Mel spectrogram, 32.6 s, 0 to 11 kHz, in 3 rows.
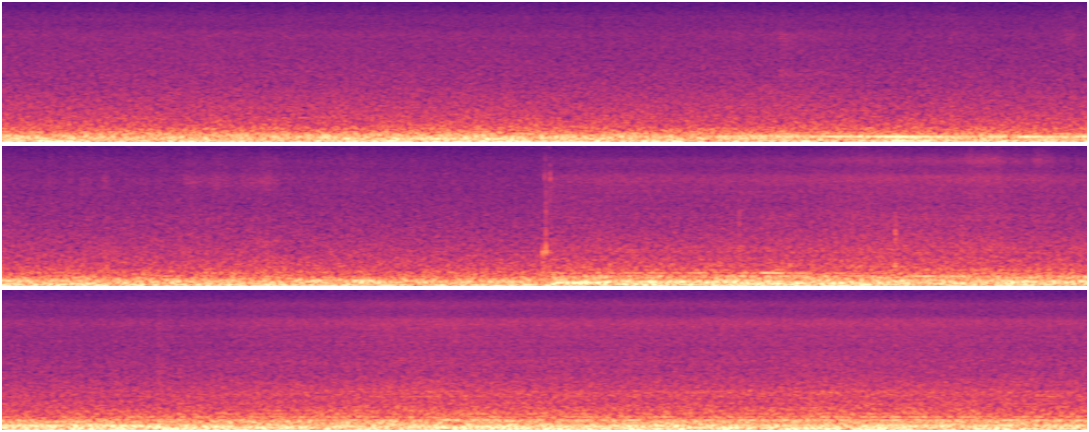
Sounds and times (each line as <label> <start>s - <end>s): windy silence in a church 16.4s - 32.5s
